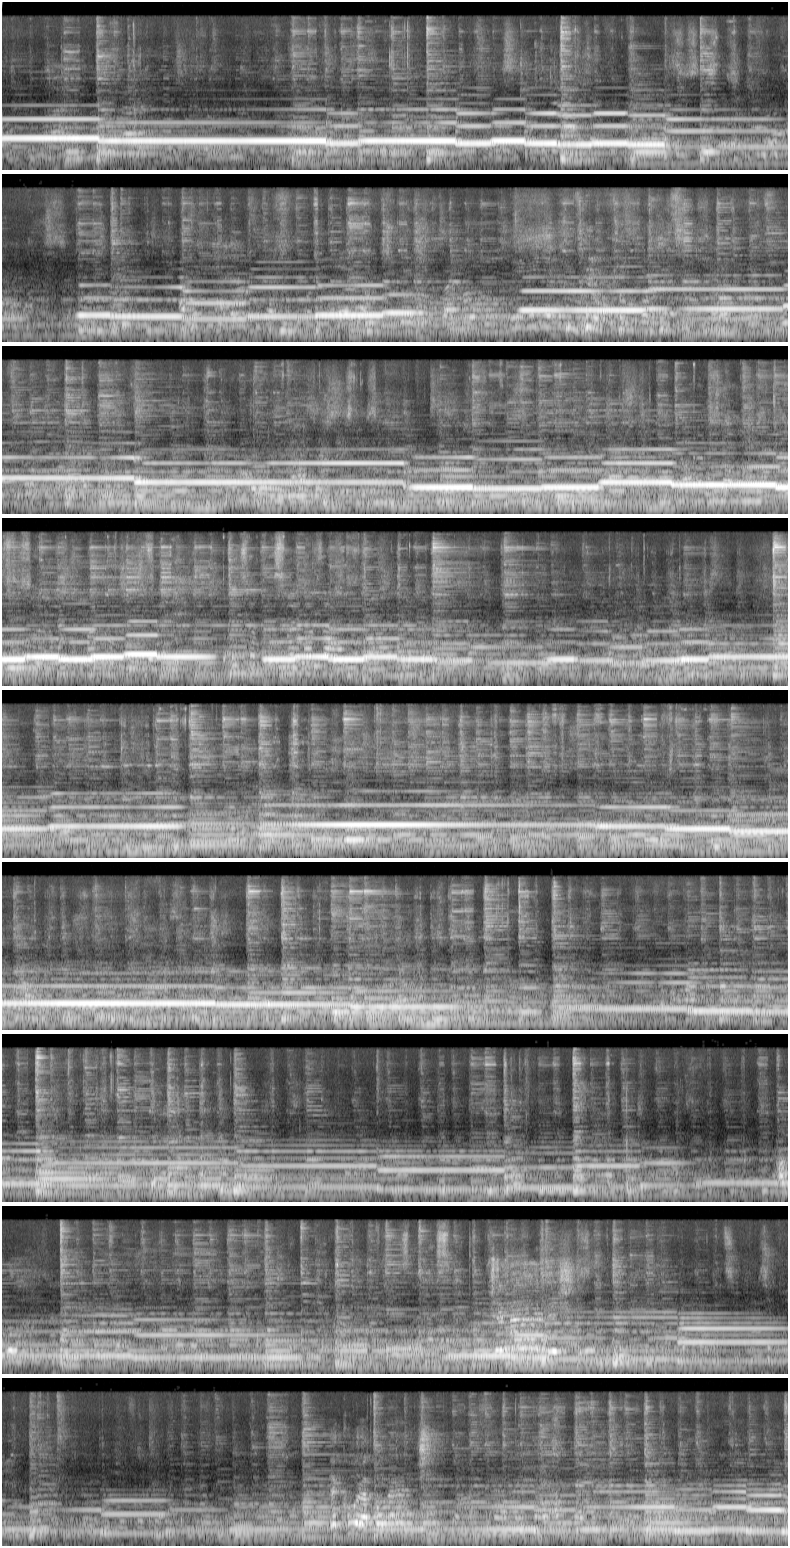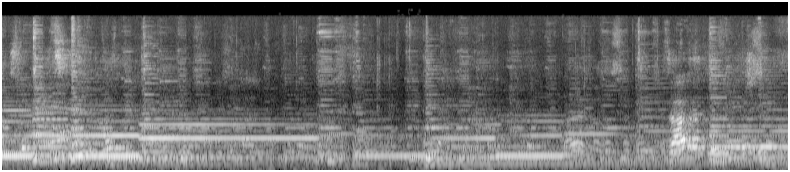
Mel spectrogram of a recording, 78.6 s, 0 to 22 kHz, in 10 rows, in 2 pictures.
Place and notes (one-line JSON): {"title": "vernisage on Ukradená galerie calm deep autumn midnight - vernisage on Ukradená galerie calm deep autumn midnight", "date": "2011-11-27", "description": "Every last Sunday of the month in the midnight there is an opening in Stolen gallery in Český Krumlov", "latitude": "48.81", "longitude": "14.31", "altitude": "486", "timezone": "Europe/Prague"}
